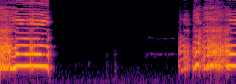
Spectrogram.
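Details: A rooster crows loudly, a rich harmonic cock-a-doodle-doo about one second long, followed by silence and the start of a second crow.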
